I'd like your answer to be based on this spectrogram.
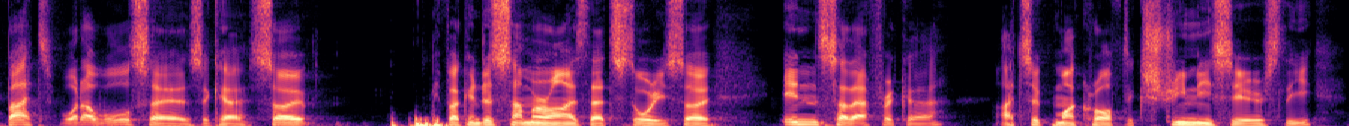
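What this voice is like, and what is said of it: South African Cape Town accent. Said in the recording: “my accent is too Western Capey. It's too Cape Townian.”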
